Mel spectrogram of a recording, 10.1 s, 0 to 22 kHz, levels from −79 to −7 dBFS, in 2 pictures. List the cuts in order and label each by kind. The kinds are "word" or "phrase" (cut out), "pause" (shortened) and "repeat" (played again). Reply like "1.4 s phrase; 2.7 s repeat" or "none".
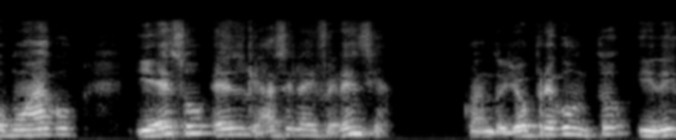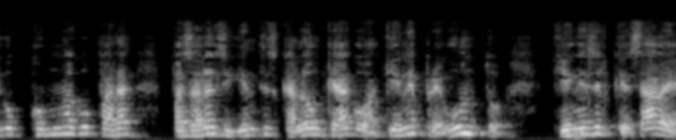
1.8 s word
